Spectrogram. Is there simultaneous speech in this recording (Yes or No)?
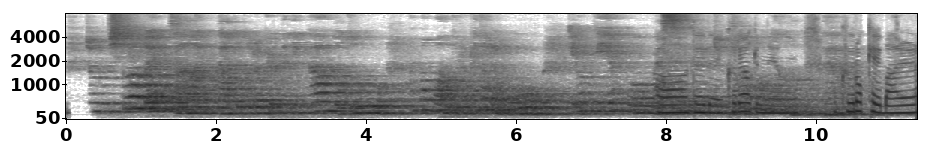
Yes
